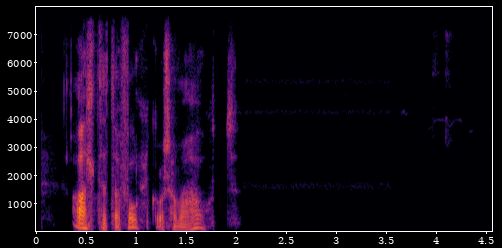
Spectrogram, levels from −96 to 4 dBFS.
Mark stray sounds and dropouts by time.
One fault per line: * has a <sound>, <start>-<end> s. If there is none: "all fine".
all fine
